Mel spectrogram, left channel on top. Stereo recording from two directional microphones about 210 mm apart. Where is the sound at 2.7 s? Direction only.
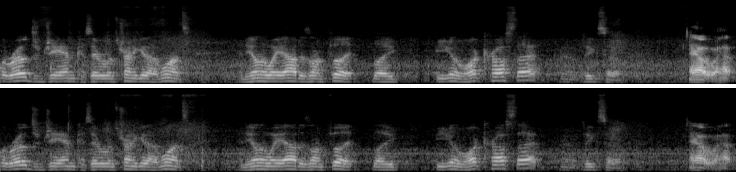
25° right (ahead or behind).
